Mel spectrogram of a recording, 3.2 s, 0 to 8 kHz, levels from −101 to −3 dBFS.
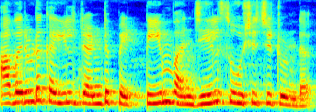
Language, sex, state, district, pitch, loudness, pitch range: Malayalam, female, Kerala, Kollam, 245 Hz, -13 LUFS, 230-265 Hz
